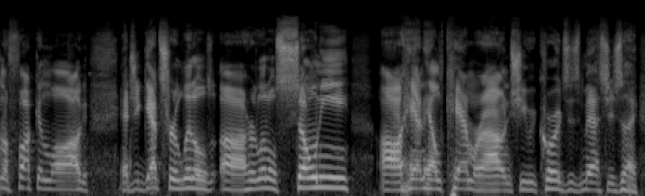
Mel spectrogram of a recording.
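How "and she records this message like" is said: ordinary talk, nothing marked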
